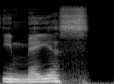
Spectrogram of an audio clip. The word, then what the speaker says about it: Emmaus: at the, someone corrected me on how to say this, and I'm still going to screw it up. The Emmaus Theater in Allentown, Pennsylvania, and Tim Butterly is coming with me to that, so that's going to be electric.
